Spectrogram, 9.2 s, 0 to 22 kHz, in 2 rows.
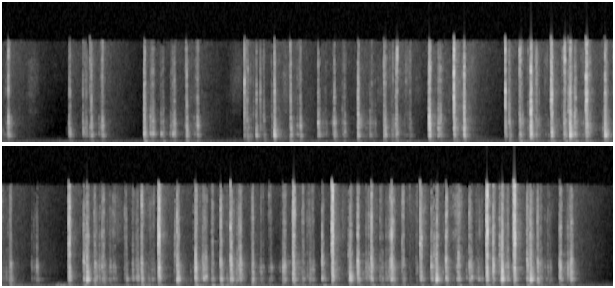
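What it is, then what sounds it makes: Mechanical keyboard with PBT keycaps. Both hands type fast with their fingertips on a solid, full-size black Redragon Shrapnel K589 mechanical keyboard on a desk, fitted with Outemu Silent Sky silent switches and Razer PBT plastic keycaps. It makes a rapid, uneven stream of short, muted clacks with a bright edge and a soft low thump. Each keystroke dies away almost instantly.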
